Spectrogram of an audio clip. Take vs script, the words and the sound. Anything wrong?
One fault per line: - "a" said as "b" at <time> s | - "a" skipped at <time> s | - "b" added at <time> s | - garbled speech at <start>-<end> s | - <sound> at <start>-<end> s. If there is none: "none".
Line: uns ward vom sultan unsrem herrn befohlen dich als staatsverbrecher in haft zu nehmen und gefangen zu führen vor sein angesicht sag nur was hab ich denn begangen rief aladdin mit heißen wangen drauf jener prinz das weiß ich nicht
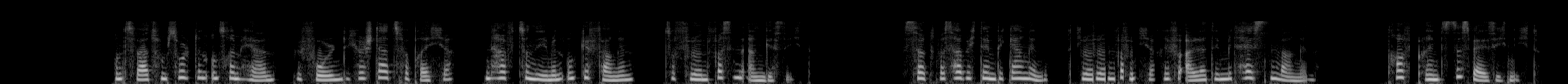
- "nur" skipped at 9.4 s
- garbled speech at 10.7-11.6 s
- "jener" skipped at 14.1 s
